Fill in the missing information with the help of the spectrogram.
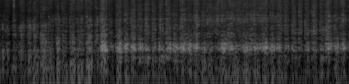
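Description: Fingernails scratch and tap the rubber tread sole of a black slipper shoe held upright close to the mic. The result is a quiet, continuous run of dry scraping and soft ticks with a muffled midrange tone and little high end.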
